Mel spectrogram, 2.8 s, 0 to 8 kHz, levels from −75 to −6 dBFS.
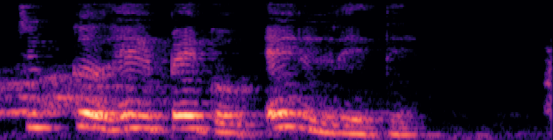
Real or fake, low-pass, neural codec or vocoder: real; 7.2 kHz; none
